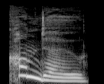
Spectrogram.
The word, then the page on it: condo: British English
